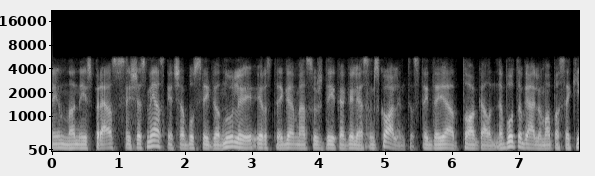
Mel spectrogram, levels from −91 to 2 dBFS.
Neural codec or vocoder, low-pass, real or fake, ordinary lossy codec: codec, 16 kHz, 0.8 kbps, ZipCodec; 5.4 kHz; fake; Opus, 16 kbps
